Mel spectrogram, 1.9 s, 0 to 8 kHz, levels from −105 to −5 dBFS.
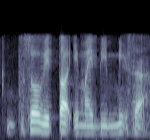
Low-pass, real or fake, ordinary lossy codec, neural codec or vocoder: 7.2 kHz; real; AAC, 16 kbps; none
